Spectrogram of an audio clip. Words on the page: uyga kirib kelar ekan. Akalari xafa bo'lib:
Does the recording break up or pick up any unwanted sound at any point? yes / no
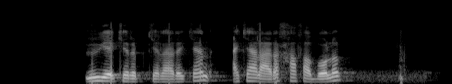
yes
